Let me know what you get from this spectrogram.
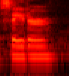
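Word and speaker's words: seiðr: Different people pronounce it different ways. I'm not going to judge you, so please don't judge me. Some people call it Seidr. I personally pronounce it Seidr.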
